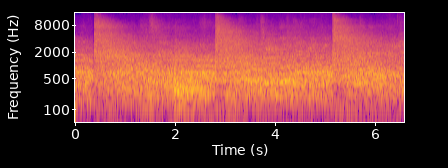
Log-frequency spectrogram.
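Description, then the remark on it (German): At an exhibition opening, a performer lying behind a red-brown clay model of Taipei's train station, about 1 to 1.5 metres high, slaps his legs down onto its roof three times at a slow, steady pace, each sharp smack trailing off into a hissing wash that lingers over constant background noise. “Da steht der Bahnhof hinter dem liegend ein Darsteller seine Beine auf das Dach klatschen lässt.”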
